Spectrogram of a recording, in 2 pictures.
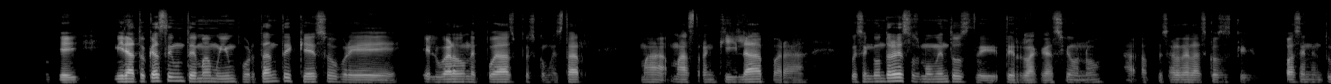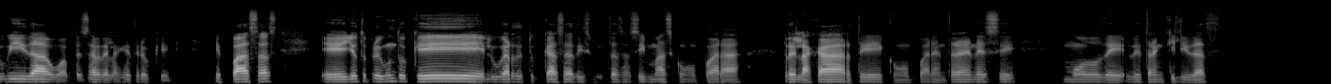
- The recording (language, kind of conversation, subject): Spanish, advice, ¿Cómo puedo evitar que me interrumpan cuando me relajo en casa?
- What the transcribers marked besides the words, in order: none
